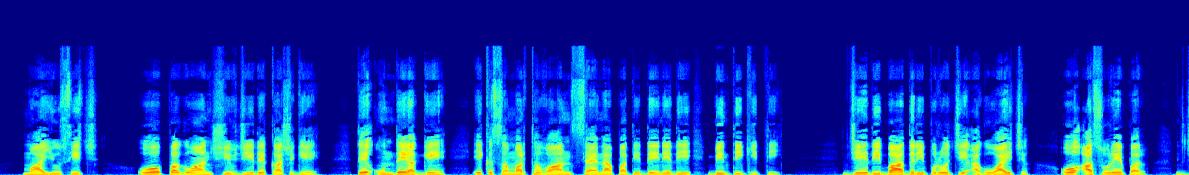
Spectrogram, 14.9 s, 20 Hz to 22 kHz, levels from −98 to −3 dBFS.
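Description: From 2.77 to 7.48 s there is periodic clock jitter: interference at around 100 Hz wobbles the converter clock, adding sidebands that give the speech a rough, metallic edge. At 9.32 to 9.34 s, just after "देने दी विनती", pre-echo appears: codec quantisation noise spreads about 20 ms ahead of an attack, heard as brief hiss and smearing.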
